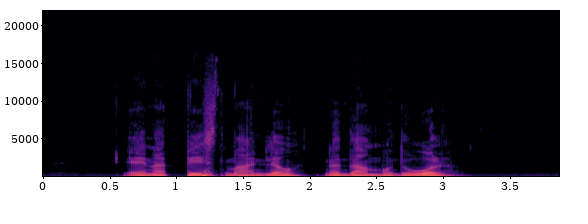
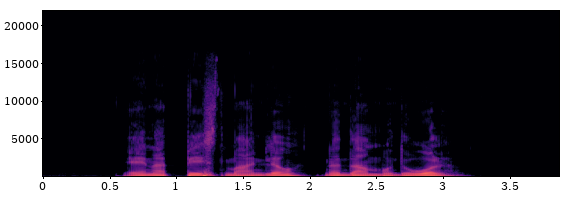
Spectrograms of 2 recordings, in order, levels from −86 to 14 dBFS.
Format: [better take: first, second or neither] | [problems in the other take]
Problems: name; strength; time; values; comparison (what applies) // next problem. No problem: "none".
first | noise reduction (neural mask model Resemble Enhance denoiser)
